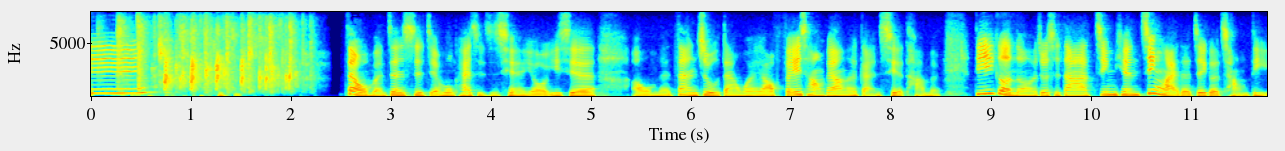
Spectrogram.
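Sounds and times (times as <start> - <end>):
audience applause welcoming guests: 0.2 - 2.4
speech: 1.3 - 1.6, 2.6 - 11.7.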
